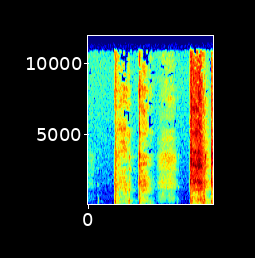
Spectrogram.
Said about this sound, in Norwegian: Unnskyld, jeg hoster litt, men det ikke noe farlig.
